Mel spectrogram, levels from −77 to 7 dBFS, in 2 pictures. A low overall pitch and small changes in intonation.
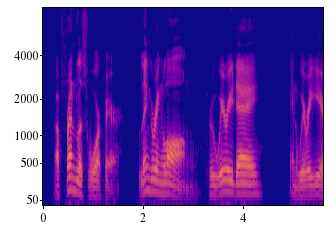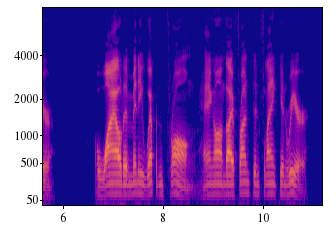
Yes: low, 115 Hz; narrow, 1.9 semitones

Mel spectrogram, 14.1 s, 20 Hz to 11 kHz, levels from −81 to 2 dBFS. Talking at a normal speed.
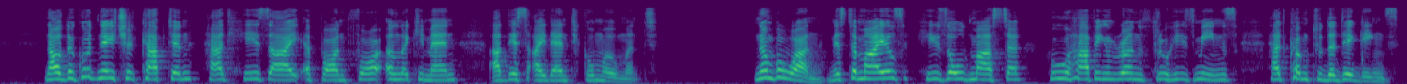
Yes: average, 145 wpm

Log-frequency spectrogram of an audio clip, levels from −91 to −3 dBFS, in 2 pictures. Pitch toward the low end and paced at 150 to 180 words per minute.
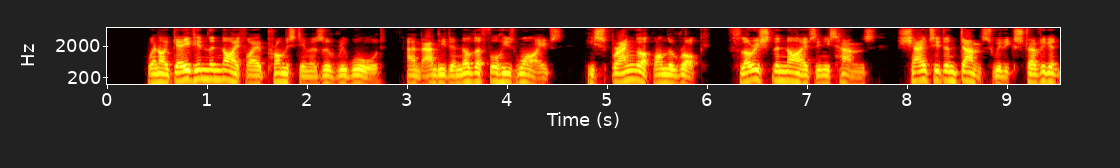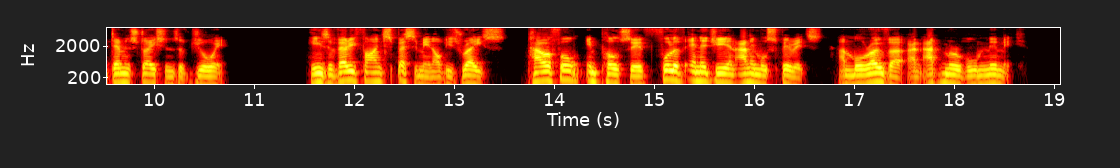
No: low, 130 Hz; average, 190 wpm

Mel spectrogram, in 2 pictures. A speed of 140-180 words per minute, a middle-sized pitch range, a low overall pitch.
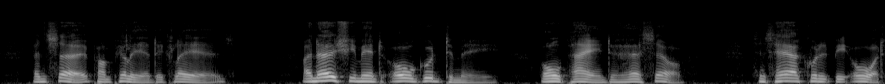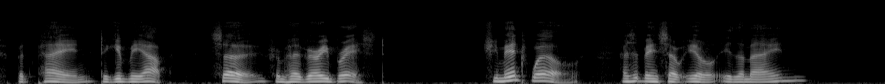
Yes: average, 155 wpm; average, 3.5 semitones; low, 125 Hz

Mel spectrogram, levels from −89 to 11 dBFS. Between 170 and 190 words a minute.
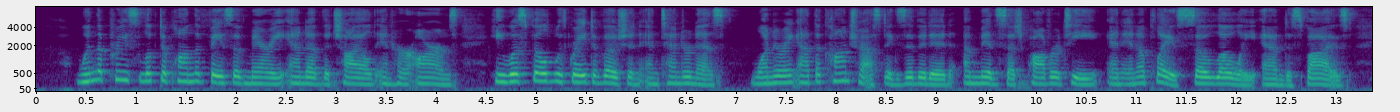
Yes: average, 180 wpm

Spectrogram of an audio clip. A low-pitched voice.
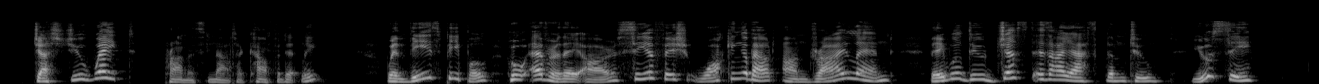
No: medium, 185 Hz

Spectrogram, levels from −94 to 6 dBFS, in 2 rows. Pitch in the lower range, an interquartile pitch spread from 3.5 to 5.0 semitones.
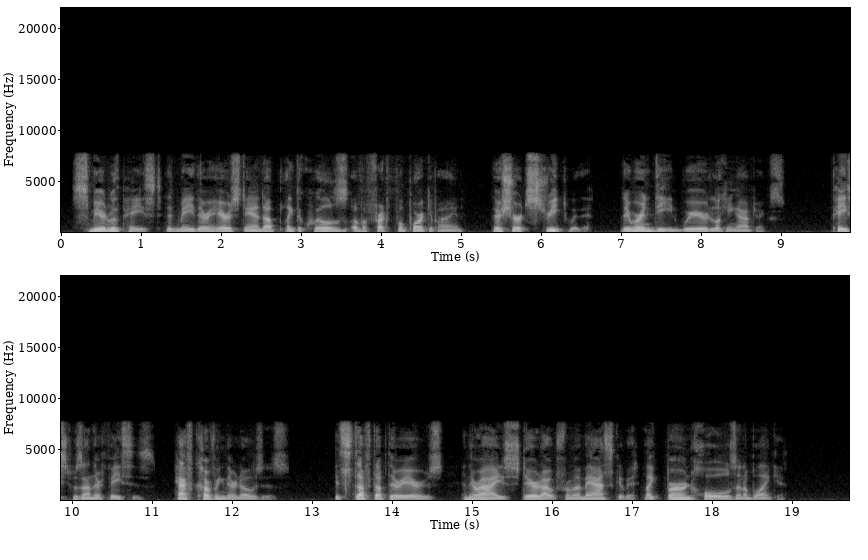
Yes: low, 125 Hz; average, 4.2 semitones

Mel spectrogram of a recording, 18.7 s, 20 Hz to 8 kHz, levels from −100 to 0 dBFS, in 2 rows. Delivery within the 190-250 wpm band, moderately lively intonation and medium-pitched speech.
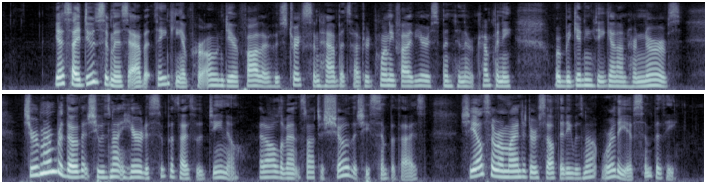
Yes: average, 200 wpm; average, 3.4 semitones; medium, 180 Hz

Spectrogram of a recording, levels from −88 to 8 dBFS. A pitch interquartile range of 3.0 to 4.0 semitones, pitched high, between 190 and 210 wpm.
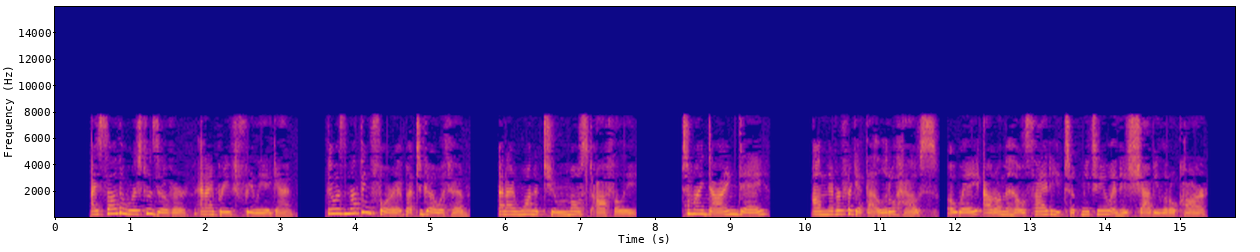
No: average, 4.8 semitones; high, 225 Hz; average, 195 wpm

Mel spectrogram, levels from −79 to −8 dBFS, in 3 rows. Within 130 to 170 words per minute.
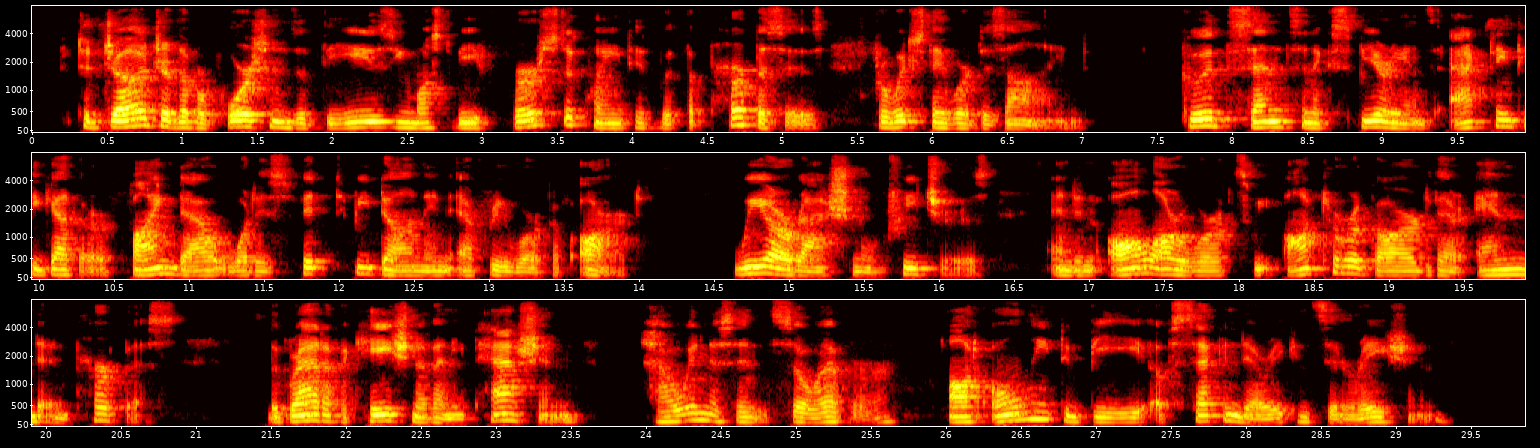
Yes: average, 145 wpm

